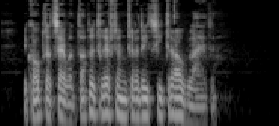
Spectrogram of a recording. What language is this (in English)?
Dutch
